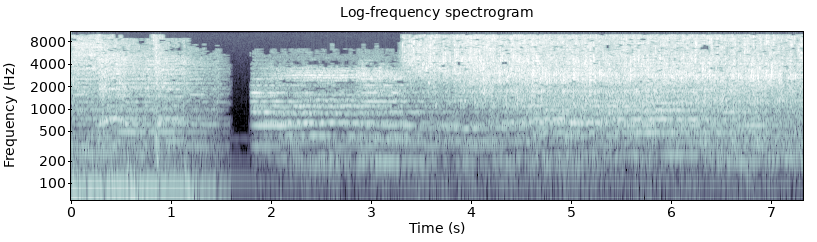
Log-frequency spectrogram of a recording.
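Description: water pouring

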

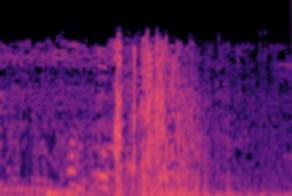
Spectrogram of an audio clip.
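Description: large explosion

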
